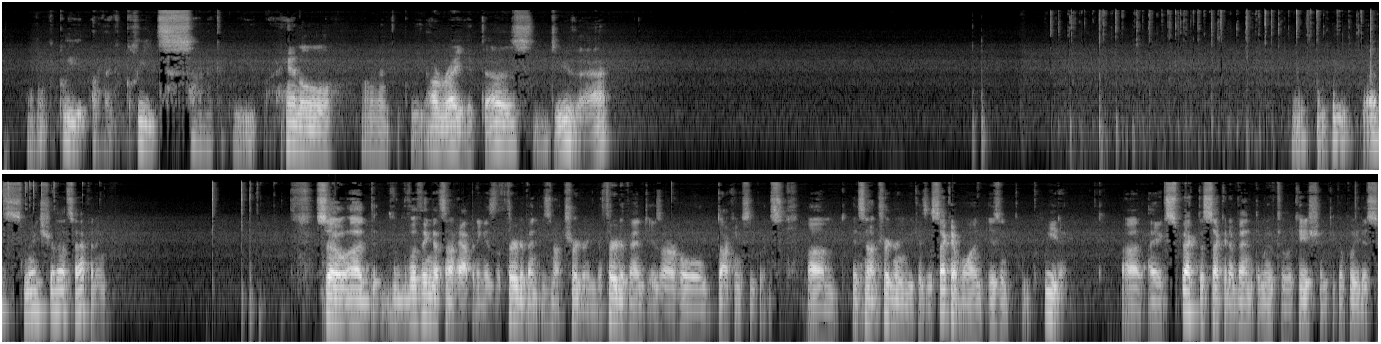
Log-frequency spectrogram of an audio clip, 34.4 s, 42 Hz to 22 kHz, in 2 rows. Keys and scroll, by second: 17.4 super+Right, 17.8 super+s.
